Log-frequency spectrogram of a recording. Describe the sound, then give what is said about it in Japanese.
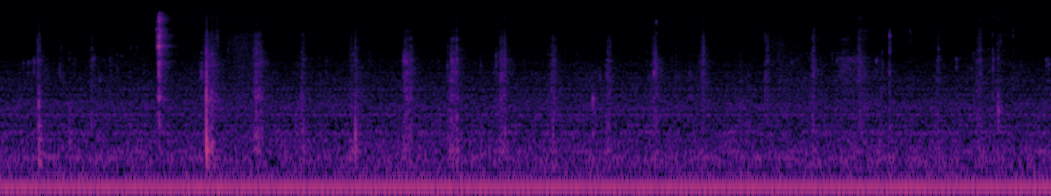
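Faint crisp bites and crunches of raw vegetable sticks, eaten during a solo drinking session in a business hotel room: many small scattered clicks over a steady low hum, with two slightly sharper snaps near the start. “なんかやっぱ一番美味しいわこの野菜スティック”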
